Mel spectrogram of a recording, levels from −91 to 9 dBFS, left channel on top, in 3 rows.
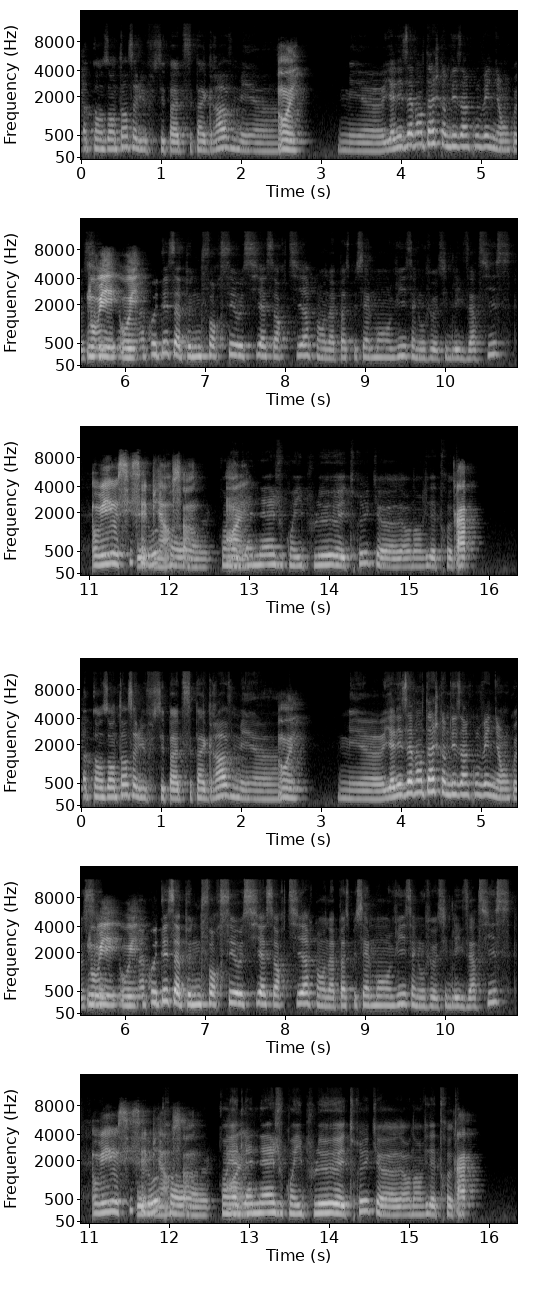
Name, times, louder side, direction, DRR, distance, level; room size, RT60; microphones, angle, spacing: voice 1, 0.0-2.5 3.2-5.8 6.2-10.8 11.6-15.7, right 4 dB, 85° right, 0.8 m, -25 dB
voice 2, 5.5-6.2 11.0-12.4 12.7-13.0 15.6-15.7, left 3 dB, 35° left, 1.3 m, -23 dB
21.5 x 13.0 x 3.3 m
head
